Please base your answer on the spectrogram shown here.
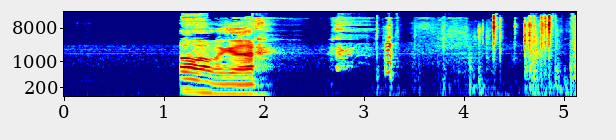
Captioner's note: laughs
